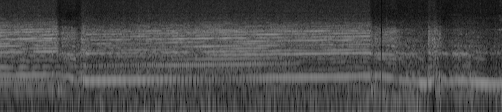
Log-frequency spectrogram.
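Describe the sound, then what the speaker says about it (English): Endurance race car climbing a hill at Watkins Glen, engine droning loud and steady in one gear, with sharp pitch drops at gear changes near the start and end. "You can really hear the car digging into that asphalt as they drive up the hill."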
